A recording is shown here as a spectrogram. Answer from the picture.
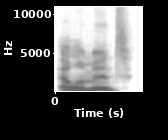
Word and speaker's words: LMNT: They love Element. LMNT is how it's spelled out.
